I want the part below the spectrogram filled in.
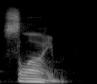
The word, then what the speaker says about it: SLM: And most importantly, I learned SLM, pronounced slime, the source code tracking tool, which is like GitHub, which came much later.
